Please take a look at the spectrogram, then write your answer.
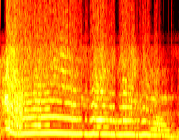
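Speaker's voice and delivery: high, loud, drawn-out squeal; excited fan scream. Retold or imitated. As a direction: re-enact an ecstatic shriek at a favourite's return. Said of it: "That's when I got so excited".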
